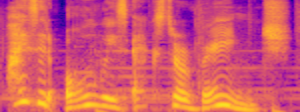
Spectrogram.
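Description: A woman's voice: medium pitch, very animated, a little slow, slightly rough, soft background music. A woman reading online stories aloud as a host, in scripted storytime narration.

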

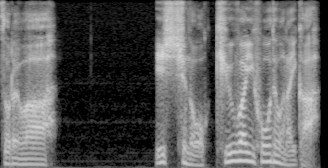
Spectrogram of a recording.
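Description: An actor playing a stern prosecutor who questions a suspect formally and with authority in a mystery audio drama. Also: male voice, fairly low pitch, big pitch swings, slow pace, dry recording, clean studio sound. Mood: probing, stern. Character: probing, formal male prosecutor interrogating a suspect. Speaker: voice actor reading a story.

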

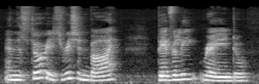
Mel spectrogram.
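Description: A woman's voice: mid-range voice, lively intonation, normal speed, warm tone. A middle-aged woman reading aloud to young children as a storytime host, in a simple, questioning, child-directed manner. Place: small domestic room indoors.

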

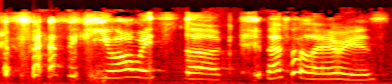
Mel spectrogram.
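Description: Very high-pitched, giggly teasing woman. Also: expressive, takes it slowly, a bit bright, low-quality recording. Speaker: friend joining a game stream. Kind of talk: casual teasing chat. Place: voice chat over a game stream.

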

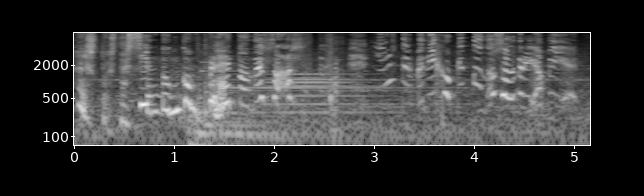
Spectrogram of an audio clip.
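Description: A woman's voice: very high-pitched, wildly swooping pitch, moderate pace, music in the background, full character voice. A woman voicing a flustered, eager cartoon character, emphatic and exclamatory, with a Castilian Spanish accent. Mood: flustered, dismayed. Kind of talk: animated cartoon dubbing.

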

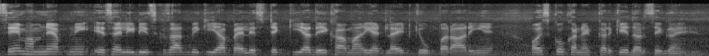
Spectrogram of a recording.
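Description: A man's voice: on the high side, level tone, fairly quick, background noise. Chatty young man explaining a car mod. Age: young adult. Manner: chatty step-by-step explaining, addressing viewers as friends. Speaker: DIY car modification vlogger. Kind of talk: casual how-to explanation. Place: outdoors beside a car, at the engine bay. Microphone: handheld phone camera.

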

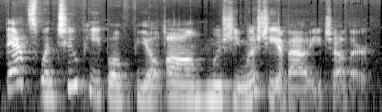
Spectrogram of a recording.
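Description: A woman's voice: mid-range voice, big pitch swings, normal speed, gravelly, voice pushed down. A woman voicing a know-it-all picture-book bunny, explaining things emphatically.

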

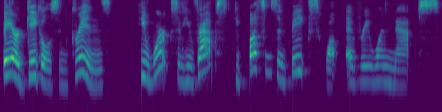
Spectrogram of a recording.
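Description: A young woman reads a children's storybook aloud with lots of expression. Her voice is fairly high and swings widely in pitch, and she takes her time, going slowly from phrase to phrase. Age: young adult. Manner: animated, with brief asides explaining words. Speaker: tutor reading a picture book aloud. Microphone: lapel mic.

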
